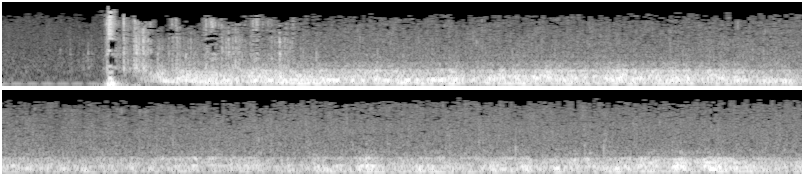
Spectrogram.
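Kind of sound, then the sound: nature, rain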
